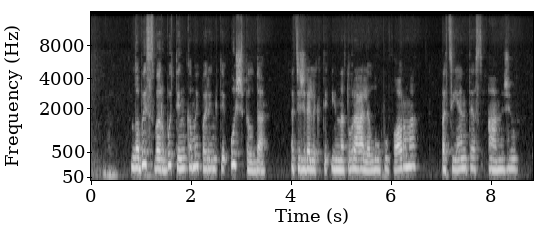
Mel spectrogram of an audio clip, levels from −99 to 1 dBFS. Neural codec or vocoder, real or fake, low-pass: vocoder, 44.1 kHz, 128 mel bands every 512 samples, BigVGAN v2; fake; 14.4 kHz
